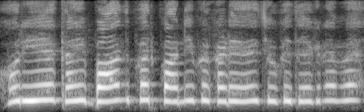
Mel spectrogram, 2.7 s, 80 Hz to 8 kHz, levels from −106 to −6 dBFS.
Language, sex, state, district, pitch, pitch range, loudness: Hindi, male, Rajasthan, Jaipur, 380 Hz, 370-390 Hz, -18 LUFS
